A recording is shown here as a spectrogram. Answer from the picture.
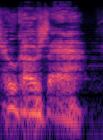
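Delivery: sibilant, hissing reptile lizard voice. Voicing a lizard calling from up ahead, in his best lizard voice. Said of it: "I'm trying to make my best lizard voice".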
